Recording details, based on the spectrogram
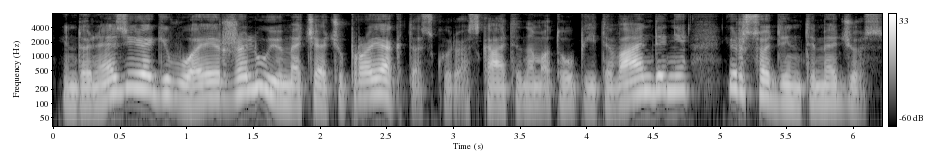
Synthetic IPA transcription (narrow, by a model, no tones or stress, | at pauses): ɪnd̪onʲɛzʲɪjoːjɛɡʲiːʋuɔjɛɪɾʒɐlʲuːjumʲɛt͡ʃʲæːt͡ʃʲuːpɾoːjɛkt̪ɐskʊɾʲṵɔsskɑːt̪ʲɪnɐmɐt̪ɐʊpʲiːt̪ʲɪʋɑˑnʲd̪ʲɛnʲiː | ɪɾsoːd̪ʲɪnʲt̪ʲɪmʲɛd͡ʒʲʊs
